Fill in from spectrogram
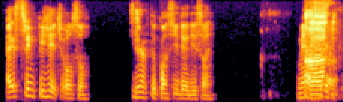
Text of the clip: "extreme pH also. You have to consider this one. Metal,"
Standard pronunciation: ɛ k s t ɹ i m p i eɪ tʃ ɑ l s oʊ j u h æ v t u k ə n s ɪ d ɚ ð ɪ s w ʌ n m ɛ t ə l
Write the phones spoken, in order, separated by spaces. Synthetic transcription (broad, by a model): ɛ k s t ɹ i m p i eɪ tʃ ɑ l s oʊ j u h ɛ f t u k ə n s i d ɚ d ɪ s w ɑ n m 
